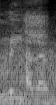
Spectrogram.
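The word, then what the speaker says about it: Laois: Arslan Zia Zay Ahmed Kundi is saying that it's pronounced leash.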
